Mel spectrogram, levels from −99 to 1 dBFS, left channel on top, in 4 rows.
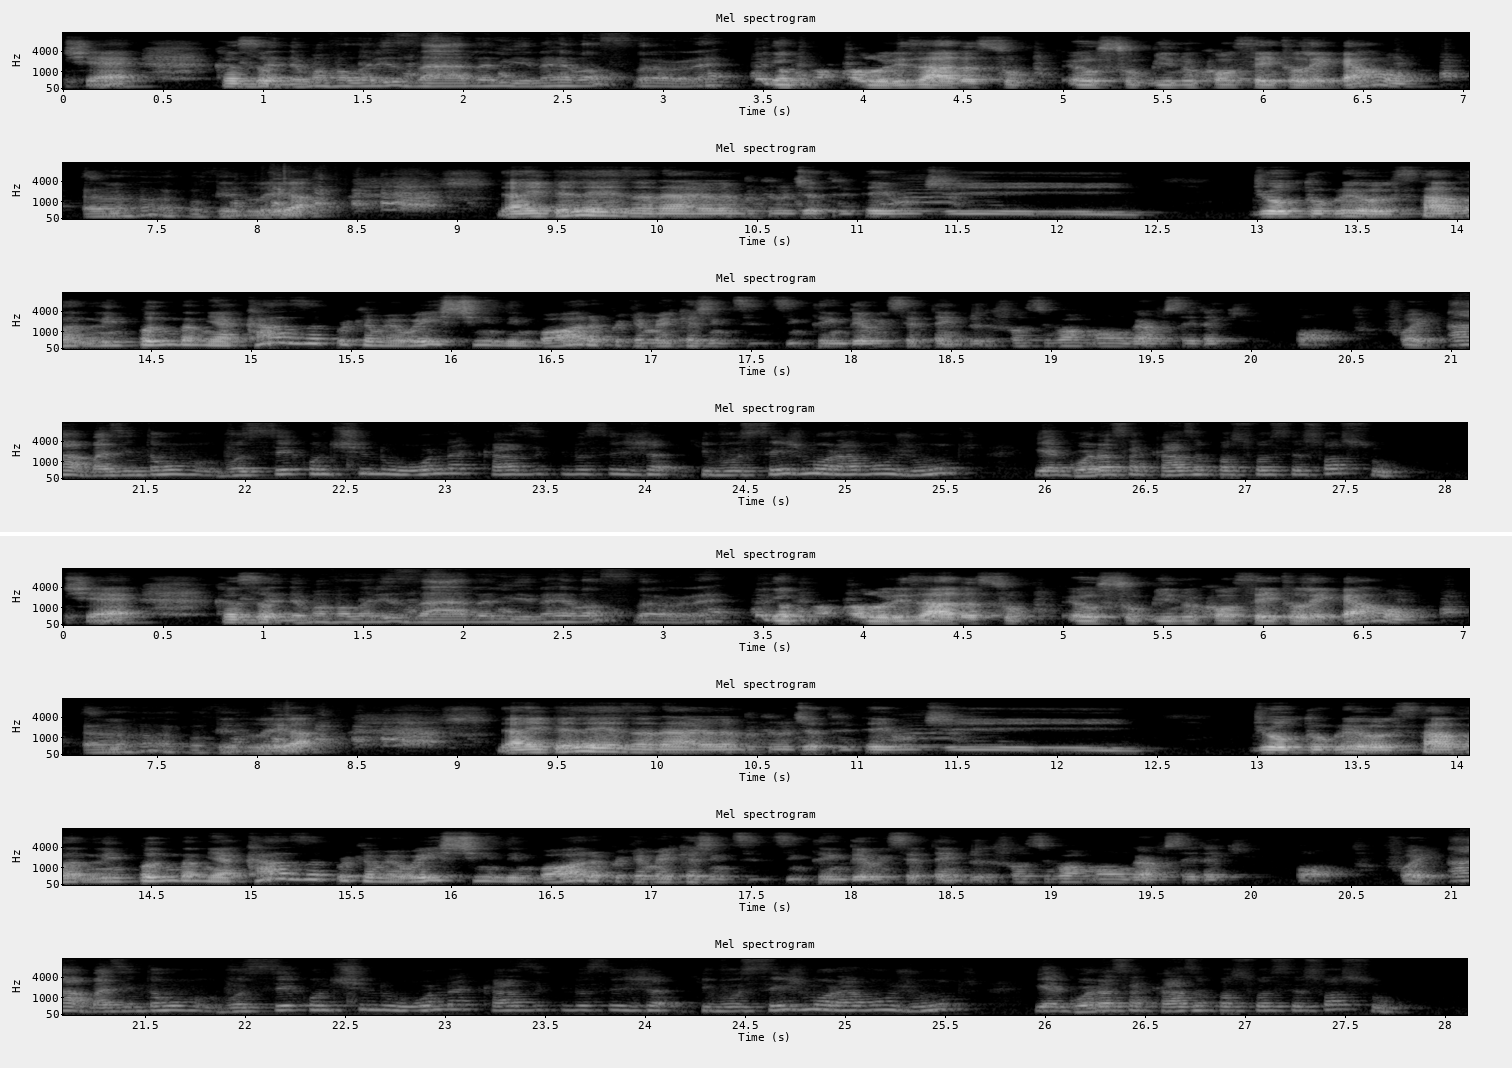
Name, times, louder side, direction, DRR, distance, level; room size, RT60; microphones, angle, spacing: voice 1, 0.0-1.0 3.5-3.6 3.9-6.7 7.2-7.3 7.8-12.4 13.0-19.8 20.2-20.4 20.7-20.9, right 1 dB, ahead, -4 dB, 0.6 m, -36 dB
voice 2, 0.9-3.6 7.1-8.2 21.0-25.5 25.9-27.7, left 1 dB, 15° left, 1 dB, 1.3 m, -46 dB
Chicken rooster, 1.2-5.7 5.9-11.5, left 3 dB, 80° left, 1.2 m, -51 dB
3.7 x 3.5 x 3.1 m, 0.29 s
head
